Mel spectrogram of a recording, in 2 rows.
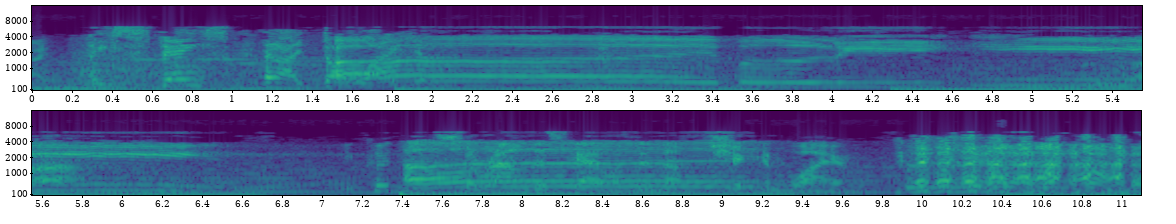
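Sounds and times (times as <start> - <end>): slow ballad: 0.0 - 11.0
steady low bass: 0.0 - 11.0
person singing long notes: 1.4 - 6.5, 7.2 - 9.5.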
